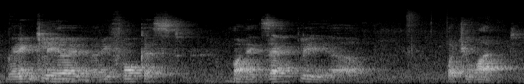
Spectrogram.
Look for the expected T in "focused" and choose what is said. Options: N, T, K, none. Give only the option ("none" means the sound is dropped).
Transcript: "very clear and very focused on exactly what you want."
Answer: T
